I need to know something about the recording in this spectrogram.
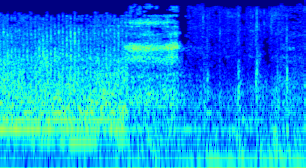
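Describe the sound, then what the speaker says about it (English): A steady, droning helicopter-like rumble fills the background, then the tone shifts and thins partway through; no one speaks. "Hang on, Annabelle, I can hear the helicopter."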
